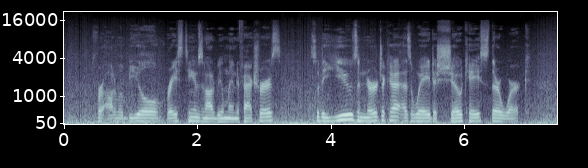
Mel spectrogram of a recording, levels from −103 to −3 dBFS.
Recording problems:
wind noise on the microphone; occasional gusts; 20 dB below the speech

